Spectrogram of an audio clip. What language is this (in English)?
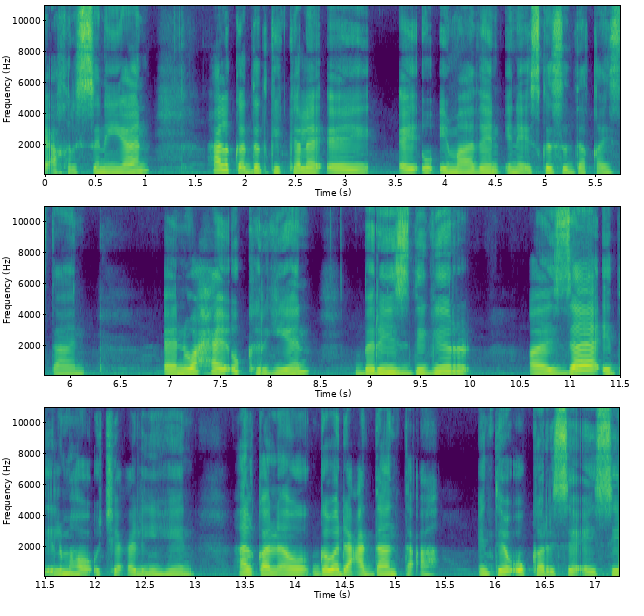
Somali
